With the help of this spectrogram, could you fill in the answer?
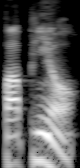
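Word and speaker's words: Papillon: night oh yeah papillion oh papio papio that's how they pronounce it yeah and is it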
